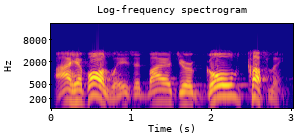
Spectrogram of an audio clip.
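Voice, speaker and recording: A pompous, fussy insurance salesman with a somewhat high voice that lilts up and down. He speaks with airy self-importance in the manner of 1940s radio comedy. The sound is tinny, like an old broadcast. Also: sing-song, unhurried. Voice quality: pompous, fussy, word-mangling.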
